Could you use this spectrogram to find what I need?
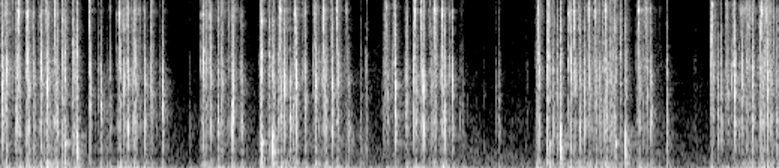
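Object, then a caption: Plastic mechanical keyboard. Fingertips type on a black plastic RGB mechanical keyboard with blue switches, producing rapid, bright, clicky keystrokes in bursts separated by short pauses. Each click is sharp and dies away almost instantly, with little low-end weight.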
